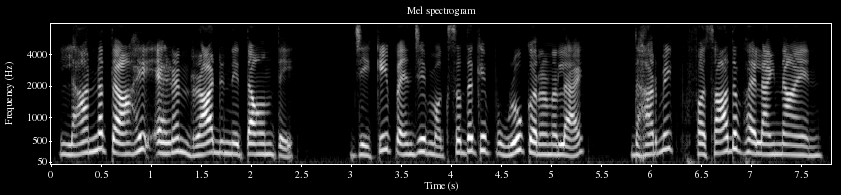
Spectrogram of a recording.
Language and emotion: Sindhi, disgusted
